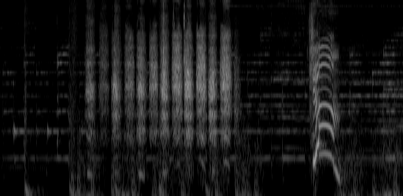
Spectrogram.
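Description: A puppy pants quickly in Barbie's Puppy Rescue game, a close run of rhythmic breaths, followed by a short rising whine or chirp and then more soft panting.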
